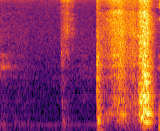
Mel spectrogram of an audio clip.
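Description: Near silence, then just past halfway a cardboard model-kit box scraping as it is slid over the boxes stacked beneath it, getting louder toward the end.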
